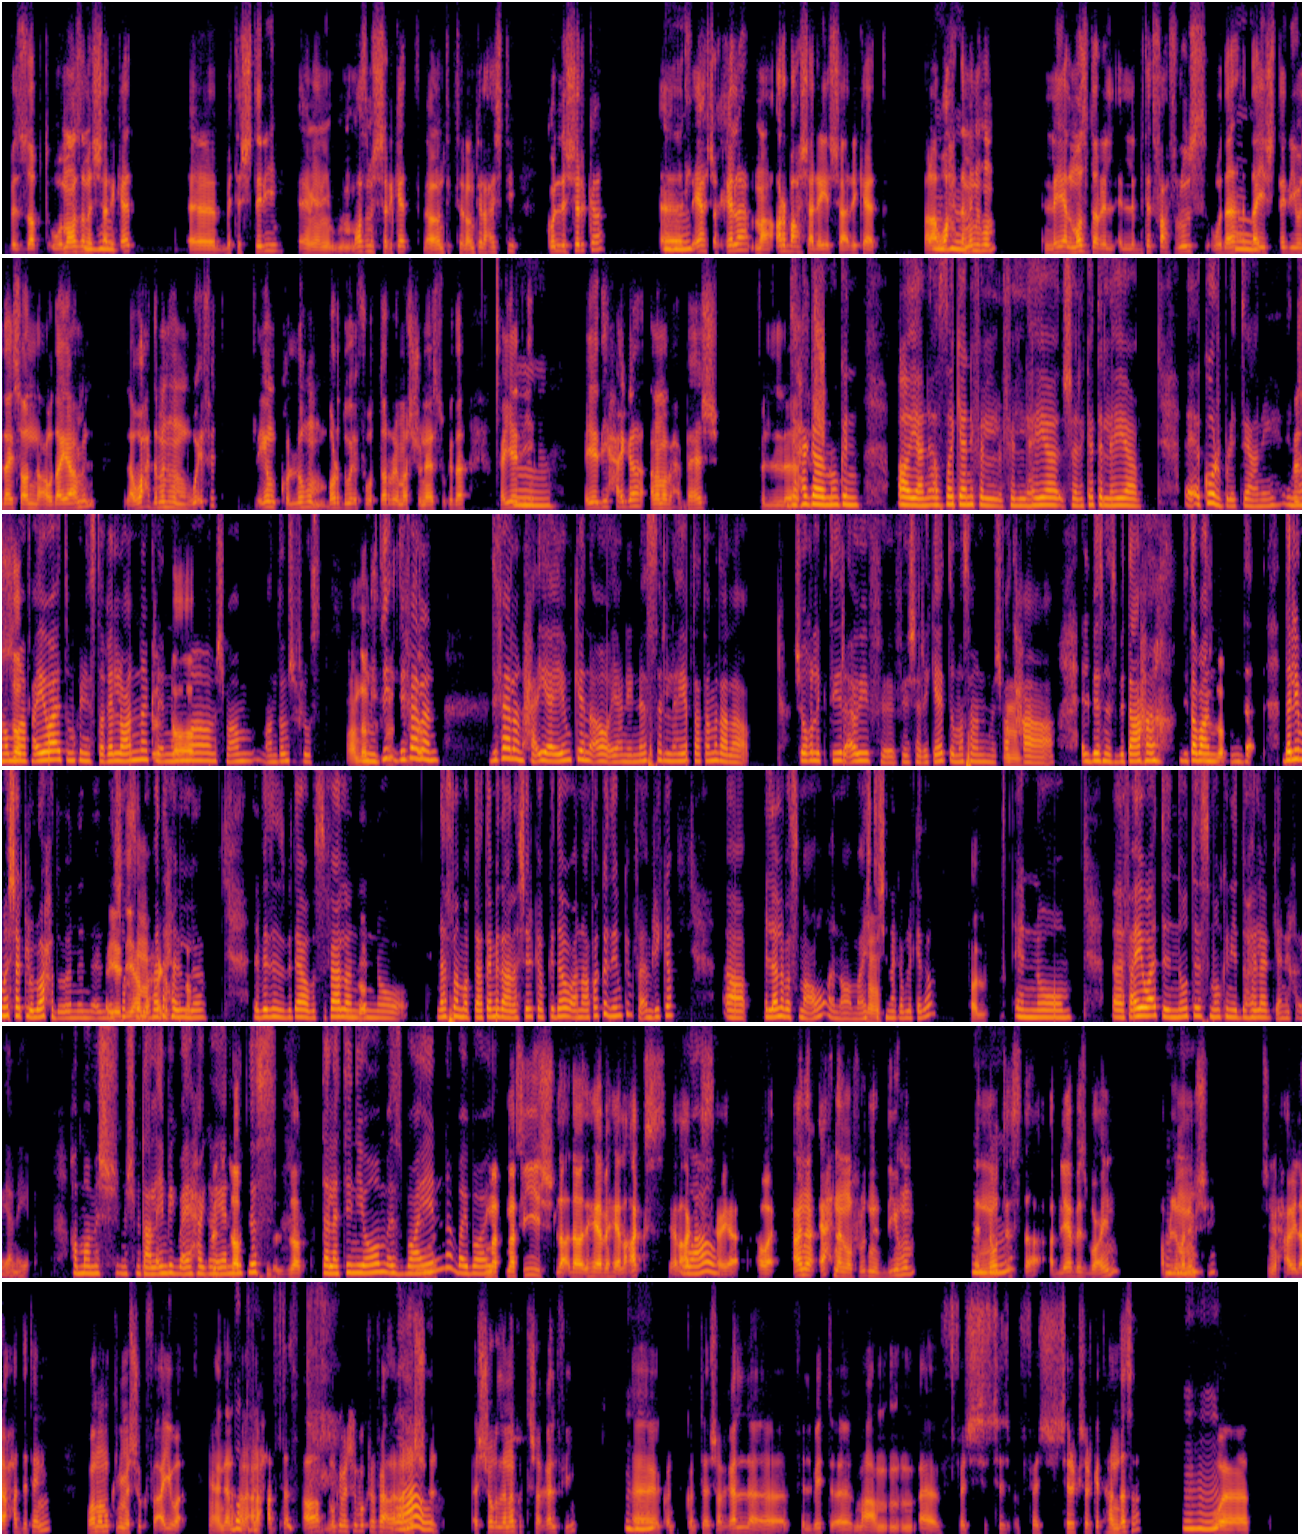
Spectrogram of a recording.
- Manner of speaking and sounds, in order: tsk; tapping; in English: "Corporate"; other background noise; in English: "الBusiness"; in English: "الBusiness"; tsk; in English: "الNotice"; in English: "Notice"; unintelligible speech; in English: "الNotice"; chuckle
- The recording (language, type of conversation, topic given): Arabic, unstructured, إيه أكبر حاجة بتخوفك في مستقبلك المهني؟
